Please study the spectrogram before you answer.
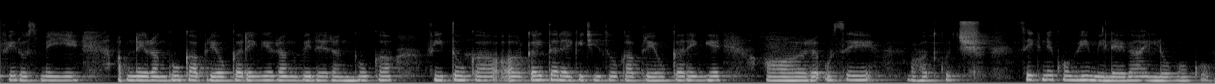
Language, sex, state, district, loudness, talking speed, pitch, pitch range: Hindi, female, Bihar, Lakhisarai, -26 LUFS, 160 wpm, 190 Hz, 185-195 Hz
